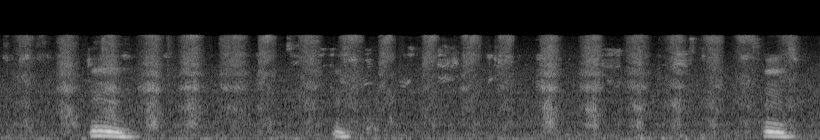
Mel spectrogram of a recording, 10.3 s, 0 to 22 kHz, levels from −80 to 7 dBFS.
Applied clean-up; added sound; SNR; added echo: none; Writing; 8 dB; none.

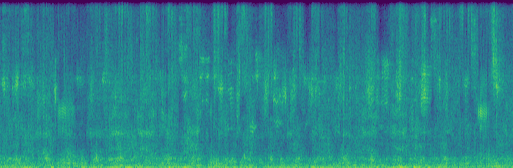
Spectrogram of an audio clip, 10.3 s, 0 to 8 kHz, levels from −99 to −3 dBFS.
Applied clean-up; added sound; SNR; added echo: neural separator model SepFormer DNS4.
